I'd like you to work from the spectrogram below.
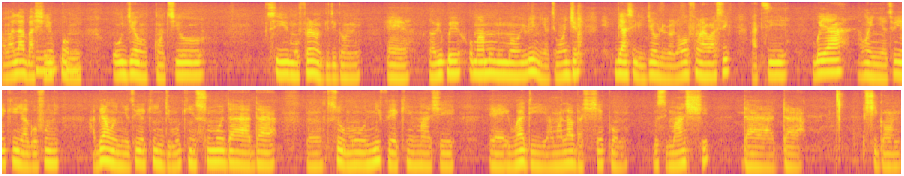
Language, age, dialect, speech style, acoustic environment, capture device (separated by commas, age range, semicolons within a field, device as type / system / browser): Yoruba, 18-24, Nigeria - Lagos Yoruba, relaxed, nature; appliances, mobile / Linux / Chrome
